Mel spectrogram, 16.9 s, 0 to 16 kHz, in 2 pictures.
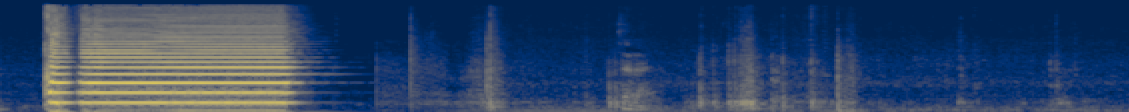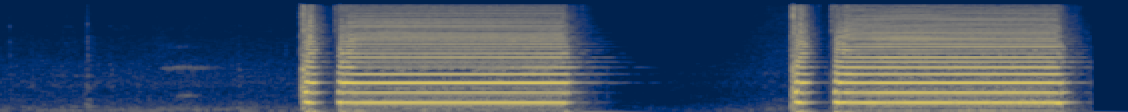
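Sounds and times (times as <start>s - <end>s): electric air horn blast: 0.3s - 2.6s, 10.7s - 13.1s, 14.4s - 16.7s
short horn blip: 10.7s - 13.0s.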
